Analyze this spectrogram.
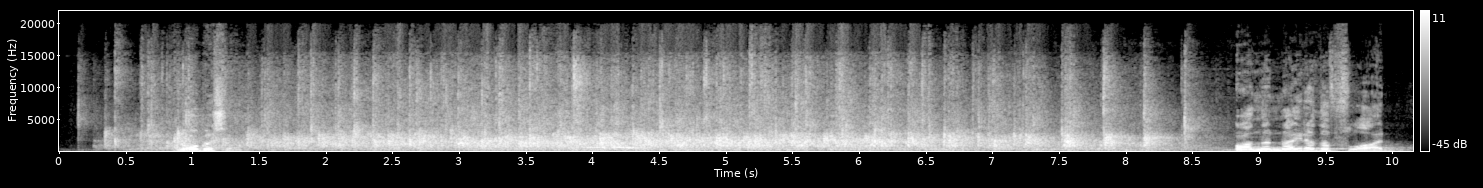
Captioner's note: applause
